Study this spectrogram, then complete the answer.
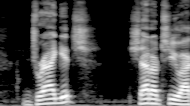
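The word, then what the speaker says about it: Dragić: buckets max johnson said gordon's last name is pronounced like draggage shout out to you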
